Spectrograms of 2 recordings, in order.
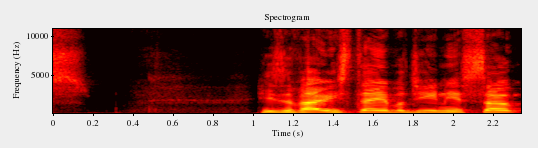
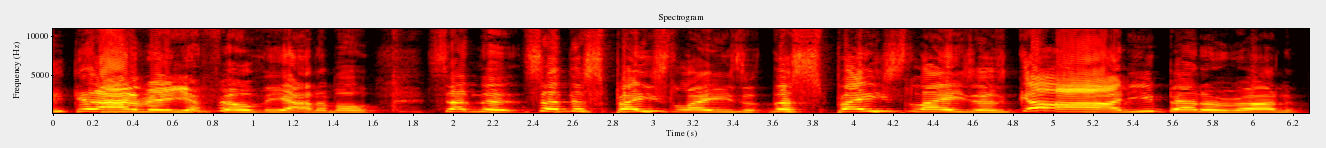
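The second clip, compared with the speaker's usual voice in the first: put-on loud, high New York accent shouting; hammed-up New York yell; 5 semitones higher, 7 dB louder than usual. Heckler chasing Greene out of New York, New York accent shout. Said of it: "literally from Home Alone".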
